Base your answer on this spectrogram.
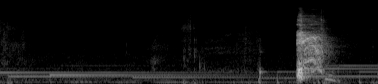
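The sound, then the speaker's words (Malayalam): A single harsh, loud cough from someone with a sore, irritated throat. It bursts out near the end after a faint throat sound, over a steady low hum. “നല്ല ചുമ വരുന്നുണ്ട് കേട്ടോ.”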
